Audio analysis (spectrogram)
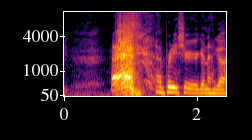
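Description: A single loud, sharp sneeze bursts out close to a microphone, followed right away by a person talking.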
